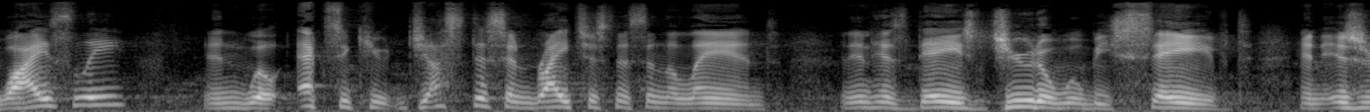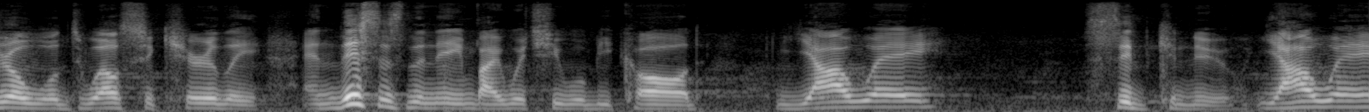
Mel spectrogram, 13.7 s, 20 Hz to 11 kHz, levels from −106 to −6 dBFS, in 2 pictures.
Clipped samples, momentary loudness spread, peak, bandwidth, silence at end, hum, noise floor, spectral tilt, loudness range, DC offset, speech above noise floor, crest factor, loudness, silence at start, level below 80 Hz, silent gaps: under 0.1%; 16 LU; -16 dBFS; 10.5 kHz; 0 s; none; -71 dBFS; -4.5 dB/octave; 4 LU; under 0.1%; 33 dB; 22 dB; -37 LUFS; 0 s; -70 dBFS; none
